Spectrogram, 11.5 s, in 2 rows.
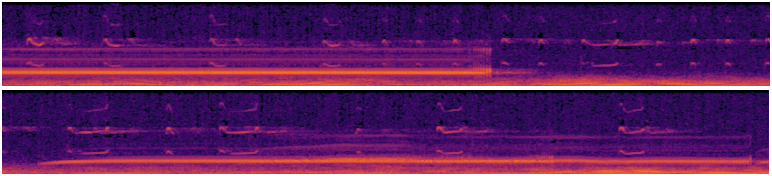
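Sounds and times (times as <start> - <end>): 
Woodhouse's toad chorus of buzzy trills: 0.0 - 11.5.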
